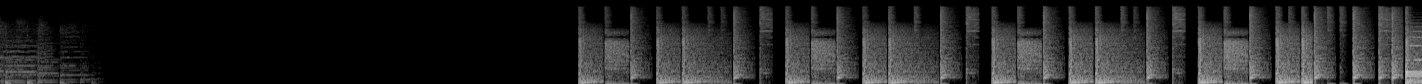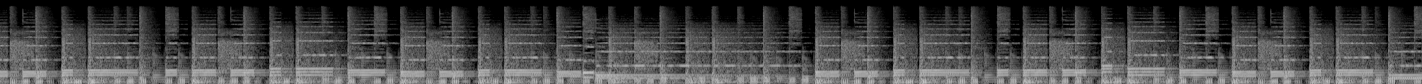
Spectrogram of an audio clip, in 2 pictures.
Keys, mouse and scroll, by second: 2.7 Tab, 3.8 ctrl+s, 4.3 typing, 6.2 scroll down 1, 7.1 ctrl+s, 7.3 click, 7.9 0, 8.8 ctrl+s, 9.0 click, 13.4 click, 14.1 click, 28.2 click.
